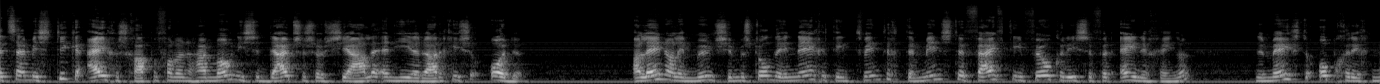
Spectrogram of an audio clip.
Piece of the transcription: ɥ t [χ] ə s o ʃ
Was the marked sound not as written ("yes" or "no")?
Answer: yes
